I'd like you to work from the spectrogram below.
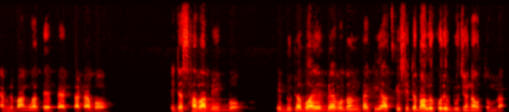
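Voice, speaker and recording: A man's voice: medium pitch, brisk, warm tone, no echo. A man teaching a class, drilling letters one by one and asking questions, then answering them himself. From Bangladesh. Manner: asks questions and repeats answers. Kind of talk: classroom lesson on alphabet pronunciation.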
